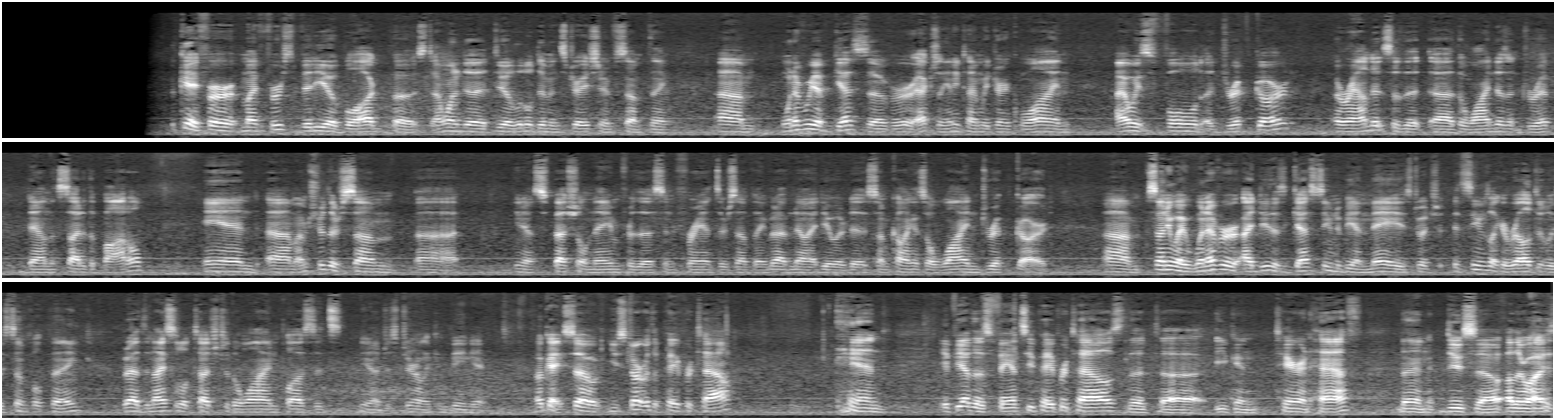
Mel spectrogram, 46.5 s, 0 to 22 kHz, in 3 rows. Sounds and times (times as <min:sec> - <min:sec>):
Speech: 0:01.7 - 0:17.0, 0:17.6 - 0:38.4, 0:39.4 - 0:46.5.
